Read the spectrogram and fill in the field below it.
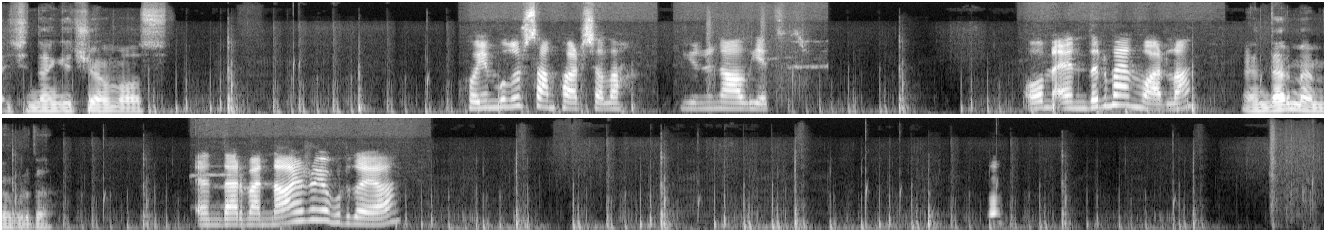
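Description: Soft, rapid knocks of wood being chopped repeat throughout.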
